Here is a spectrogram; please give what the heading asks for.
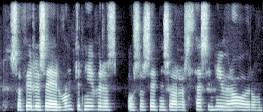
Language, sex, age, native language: Icelandic, female, 30-39, Icelandic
